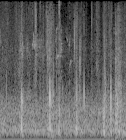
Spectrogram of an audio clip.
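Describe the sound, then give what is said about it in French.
Footsteps walking at a steady, unhurried pace, each step a soft, distinct thud, moderately quiet, with no talking over them. “Alors il cueille deux citrouilles et il retourne vers la maison.”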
